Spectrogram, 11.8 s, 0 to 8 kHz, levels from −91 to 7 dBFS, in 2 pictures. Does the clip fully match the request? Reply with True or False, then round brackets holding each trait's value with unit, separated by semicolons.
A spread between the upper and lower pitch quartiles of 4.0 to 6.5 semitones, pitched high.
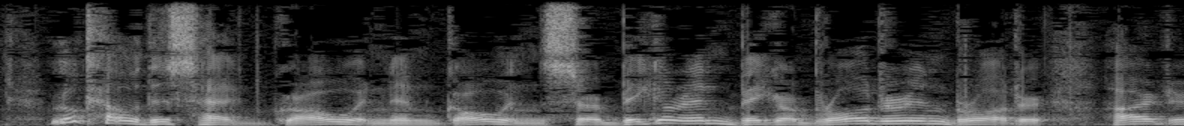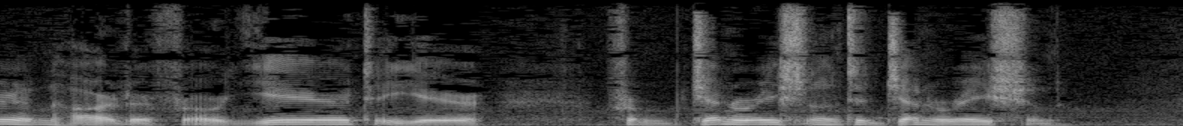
False (5.2 semitones; 120 Hz)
